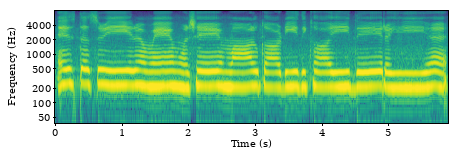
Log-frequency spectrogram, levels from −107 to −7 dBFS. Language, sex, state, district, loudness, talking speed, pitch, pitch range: Hindi, male, Madhya Pradesh, Katni, -9 LUFS, 90 wpm, 220 Hz, 215-225 Hz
